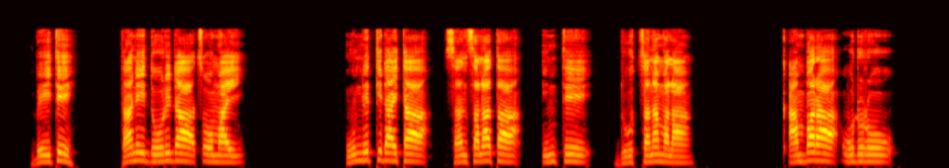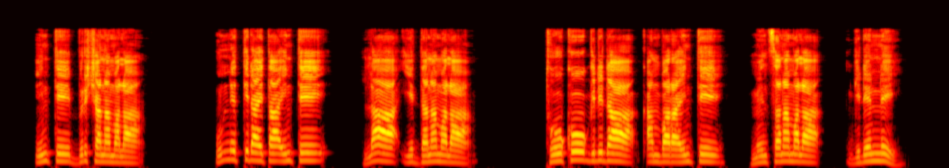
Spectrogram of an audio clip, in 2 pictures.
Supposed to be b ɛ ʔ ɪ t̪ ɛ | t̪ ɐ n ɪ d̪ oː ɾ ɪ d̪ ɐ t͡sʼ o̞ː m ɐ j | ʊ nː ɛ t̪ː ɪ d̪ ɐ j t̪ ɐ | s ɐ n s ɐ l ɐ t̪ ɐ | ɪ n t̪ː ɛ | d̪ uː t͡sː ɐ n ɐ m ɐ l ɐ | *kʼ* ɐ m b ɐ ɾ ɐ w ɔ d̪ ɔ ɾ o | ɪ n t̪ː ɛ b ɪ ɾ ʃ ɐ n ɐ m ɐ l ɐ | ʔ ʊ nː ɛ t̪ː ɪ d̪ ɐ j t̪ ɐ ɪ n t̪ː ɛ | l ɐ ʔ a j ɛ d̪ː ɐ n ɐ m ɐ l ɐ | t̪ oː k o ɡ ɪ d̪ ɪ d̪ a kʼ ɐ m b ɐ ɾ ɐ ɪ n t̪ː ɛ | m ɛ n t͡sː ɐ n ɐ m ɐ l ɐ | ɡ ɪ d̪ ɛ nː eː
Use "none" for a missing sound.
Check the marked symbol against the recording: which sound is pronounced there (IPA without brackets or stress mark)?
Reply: kʼ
